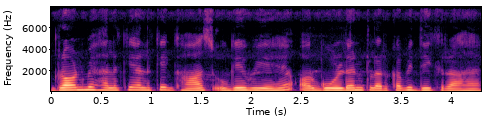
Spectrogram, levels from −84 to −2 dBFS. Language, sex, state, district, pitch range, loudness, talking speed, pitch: Hindi, female, Chhattisgarh, Raigarh, 190-215 Hz, -19 LUFS, 195 wpm, 200 Hz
